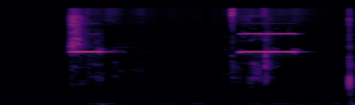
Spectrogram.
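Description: Two high electronic beeps: a short one about half a second in and a longer, steady one near the end.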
